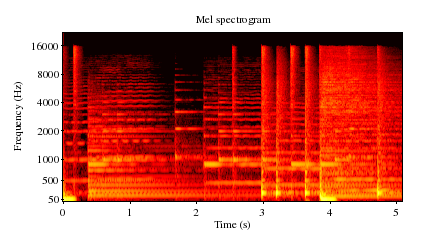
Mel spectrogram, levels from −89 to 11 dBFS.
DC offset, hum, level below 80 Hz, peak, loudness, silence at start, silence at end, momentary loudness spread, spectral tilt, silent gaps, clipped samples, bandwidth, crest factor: under 0.1%; none; -22 dBFS; -2 dBFS; -21 LUFS; 0 s; 0 s; 20 LU; -5 dB/octave; none; under 0.1%; 16.5 kHz; 18 dB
